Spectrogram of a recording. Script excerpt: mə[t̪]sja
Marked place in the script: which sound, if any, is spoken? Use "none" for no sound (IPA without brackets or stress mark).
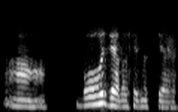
none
